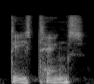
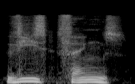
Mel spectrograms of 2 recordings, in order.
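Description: First: The TH sounds are said the Irish way. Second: The TH sounds have a fuller buzz. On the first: "Unlike the Irish, who would say these things" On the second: "the Scots usually say these things. So, a fuller buzz on the THs"

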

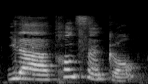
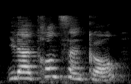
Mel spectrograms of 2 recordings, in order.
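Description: First: It is said in an embarrassed tone. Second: It is said in a proud tone.

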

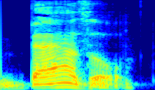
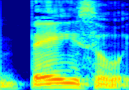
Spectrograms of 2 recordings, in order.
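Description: First: Basil is pronounced the British way. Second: Basil is pronounced the American way. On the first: "they say Basil" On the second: "They don't say Basil either"

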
